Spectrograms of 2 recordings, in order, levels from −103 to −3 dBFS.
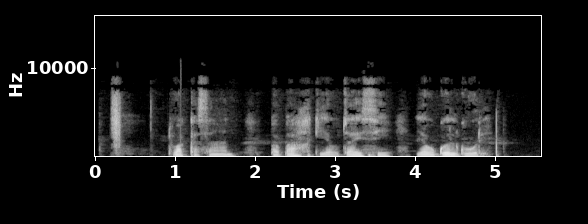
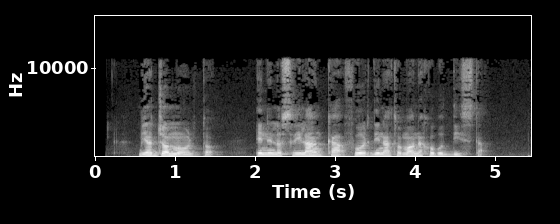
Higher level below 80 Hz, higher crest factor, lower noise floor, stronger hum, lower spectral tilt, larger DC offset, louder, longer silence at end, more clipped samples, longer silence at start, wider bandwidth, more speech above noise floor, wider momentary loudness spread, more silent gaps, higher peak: first, -54 dBFS vs -62 dBFS; about the same, 20 dB vs 18 dB; first, -67 dBFS vs -53 dBFS; neither; about the same, -5.5 dB/octave vs -6.5 dB/octave; neither; second, -24 LUFS vs -18 LUFS; about the same, 0.7 s vs 0.65 s; neither; second, 0.2 s vs 0.55 s; second, 9.4 kHz vs 11.5 kHz; first, 44 dB vs 35 dB; about the same, 16 LU vs 15 LU; neither; about the same, -4 dBFS vs -2 dBFS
